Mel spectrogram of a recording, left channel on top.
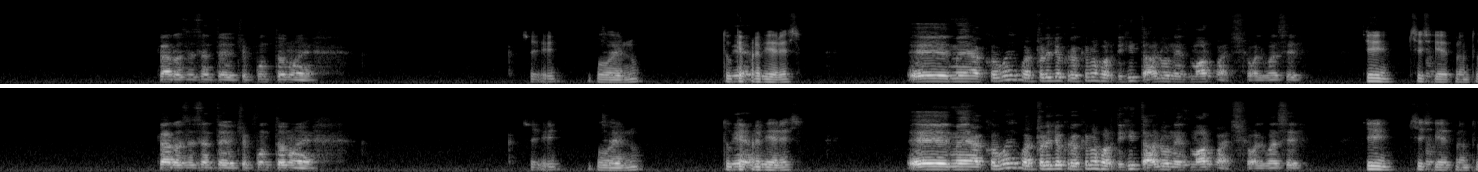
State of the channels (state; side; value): quieter; left; 5.3 dB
